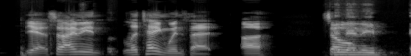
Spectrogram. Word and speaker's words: Letang: It's Letang. Yeah, It Letang. has to be.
